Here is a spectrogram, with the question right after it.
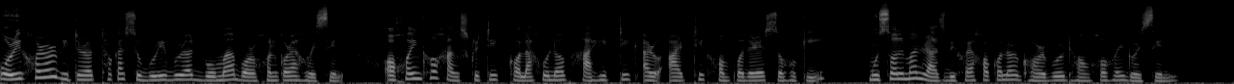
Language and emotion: Assamese, neutral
